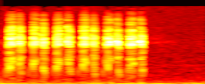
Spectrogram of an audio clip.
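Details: Red-billed tropicbird adult taken from its nest, recorded close: six harsh, grating double-pulsed notes in quick succession, then sudden silence.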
